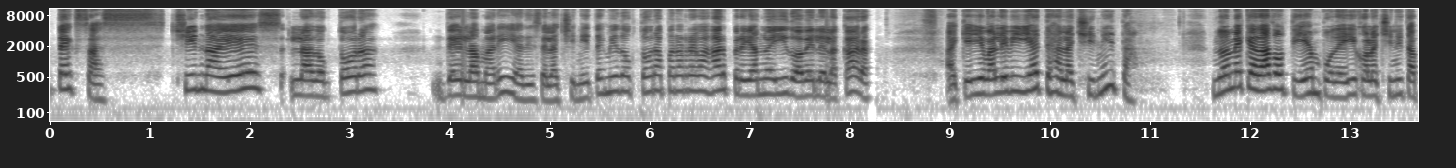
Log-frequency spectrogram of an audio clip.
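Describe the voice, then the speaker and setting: A chatty Salvadoran woman with a high voice, recorded with no room sound inside a parked car. As a livestream host she reads viewer comments, laughs often, plays around and responds to commenters in a casual chat with live viewers.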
